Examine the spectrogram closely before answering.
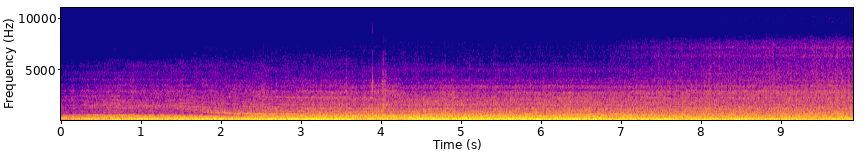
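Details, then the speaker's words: Foundry furnace gas burner after cutting the overlong burner tube shorter (it caused pulsating and low heat) and fitting a better regulator, around 5 to 10 psi: smooth, even roar with no pulsing or sputtering; running steady. "okay i like that regulator that is way better than these ones and this worked way better cutting that off"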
